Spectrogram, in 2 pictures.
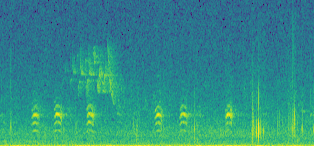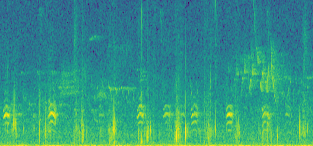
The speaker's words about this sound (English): Several nuthatches here.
